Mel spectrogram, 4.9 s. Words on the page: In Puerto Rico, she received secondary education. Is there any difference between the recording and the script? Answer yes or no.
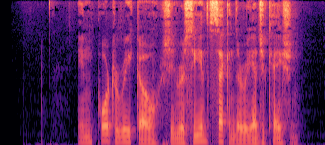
no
